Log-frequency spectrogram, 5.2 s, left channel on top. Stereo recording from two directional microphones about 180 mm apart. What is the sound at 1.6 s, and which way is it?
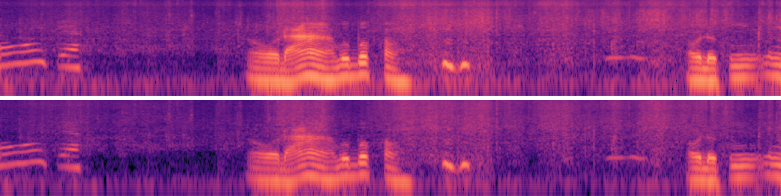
Speech, centre (ahead or behind).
